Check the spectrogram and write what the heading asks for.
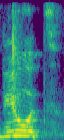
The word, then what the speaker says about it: بيوت: the plural of bayt, and it's one syllable. Say with me with one clap. بيوت بيوت بيوت. It's not بيوت, it's بيوت. Okay, so Lebanese people put a lot of sukun on the first letter.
